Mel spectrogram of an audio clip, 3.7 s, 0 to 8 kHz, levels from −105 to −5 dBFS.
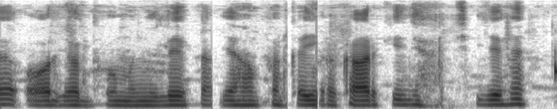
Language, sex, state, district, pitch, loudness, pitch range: Hindi, male, Uttar Pradesh, Hamirpur, 125 Hz, -28 LUFS, 120-130 Hz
